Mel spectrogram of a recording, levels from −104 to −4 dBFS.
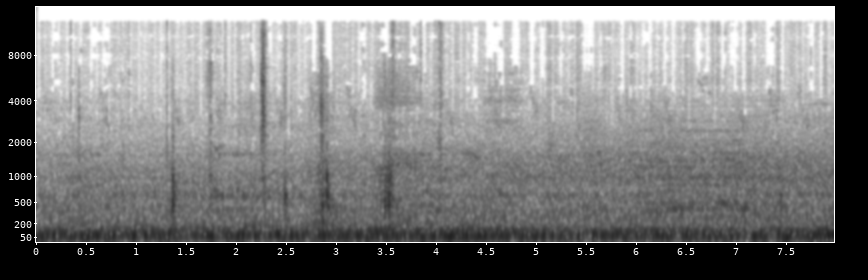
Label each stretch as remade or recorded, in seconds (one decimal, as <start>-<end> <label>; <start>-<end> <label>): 0.0-4.2 recorded; 4.2-4.8 remade; 4.8-5.5 recorded; 5.5-7.5 remade; 7.5-8.0 recorded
